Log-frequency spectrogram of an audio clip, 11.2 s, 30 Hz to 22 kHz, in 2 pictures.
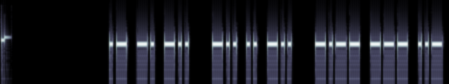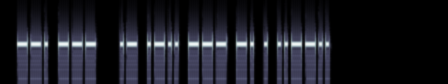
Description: Morse code, heard as a keyed tone, about 28 wpm, 700 Hz. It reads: AND DID YOU GO ALONE?
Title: Sentences from Top 1000 Words 28wpm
